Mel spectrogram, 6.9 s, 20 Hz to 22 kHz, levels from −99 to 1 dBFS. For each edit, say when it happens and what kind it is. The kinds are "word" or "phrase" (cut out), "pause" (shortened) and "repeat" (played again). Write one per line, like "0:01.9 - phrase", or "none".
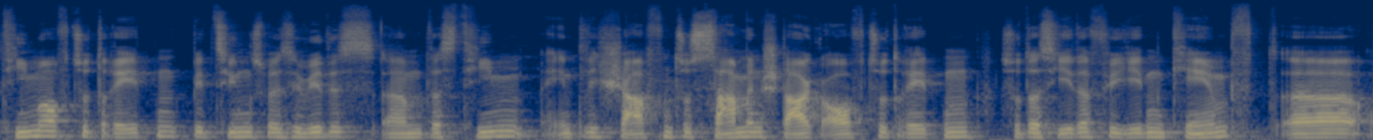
0:04.9 - pause

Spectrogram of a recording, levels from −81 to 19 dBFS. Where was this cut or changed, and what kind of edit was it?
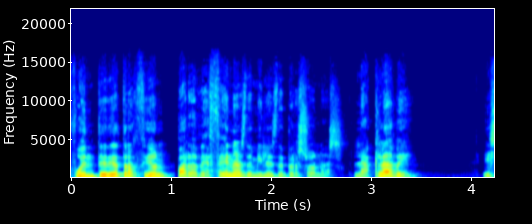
none

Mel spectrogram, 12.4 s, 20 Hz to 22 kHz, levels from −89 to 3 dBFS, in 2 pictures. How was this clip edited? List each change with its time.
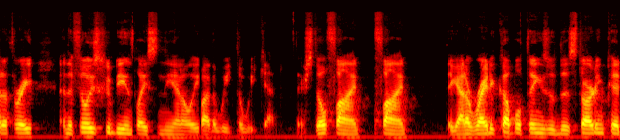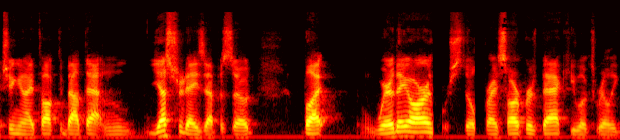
0:01.3 - word
0:02.0 - word
0:02.4 - phrase
0:02.9 - pause
0:03.7 - repeat
0:09.7 - pause
0:10.5 - phrase
0:10.9 - word

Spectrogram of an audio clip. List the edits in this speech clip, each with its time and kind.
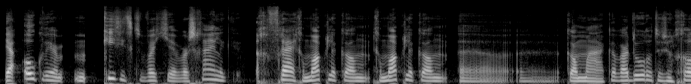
0:01.0 - pause
0:01.3 - phrase
0:02.4 - pause
0:03.7 - repeat
0:05.6 - word

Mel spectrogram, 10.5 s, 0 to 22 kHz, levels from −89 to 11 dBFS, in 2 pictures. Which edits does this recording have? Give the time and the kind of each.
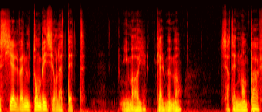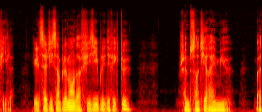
none

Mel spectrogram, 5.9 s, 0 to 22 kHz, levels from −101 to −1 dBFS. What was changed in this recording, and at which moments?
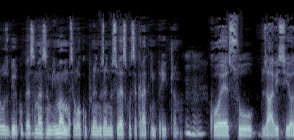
0:01.4 - word
0:02.0 - repeat
0:04.1 - pause

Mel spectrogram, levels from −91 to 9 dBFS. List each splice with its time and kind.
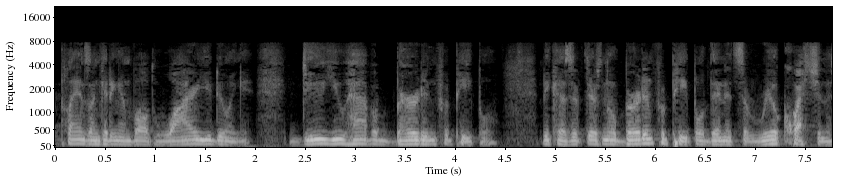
none

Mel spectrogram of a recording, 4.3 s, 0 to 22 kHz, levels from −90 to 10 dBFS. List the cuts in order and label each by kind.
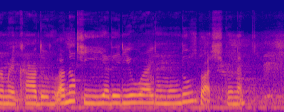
0:01.1 - word
0:02.3 - word
0:02.9 - word

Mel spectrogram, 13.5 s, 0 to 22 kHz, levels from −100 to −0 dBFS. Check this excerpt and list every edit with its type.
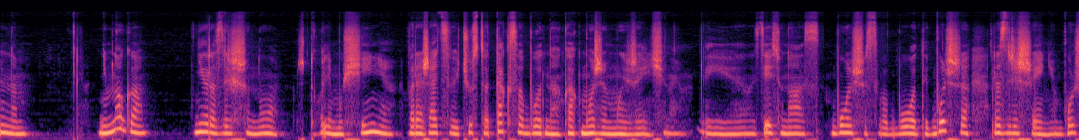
0:01.0 - pause
0:05.0 - pause
0:08.6 - pause
0:10.3 - pause

